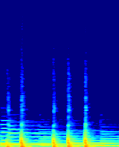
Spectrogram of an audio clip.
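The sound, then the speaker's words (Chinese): Urgent knocking on a door early in the morning: five sharp, hollow raps in quick uneven bursts, heard over a steady humming musical tone, with no voices. “第二天一早，我被一阵急促的敲门声所惊醒。”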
